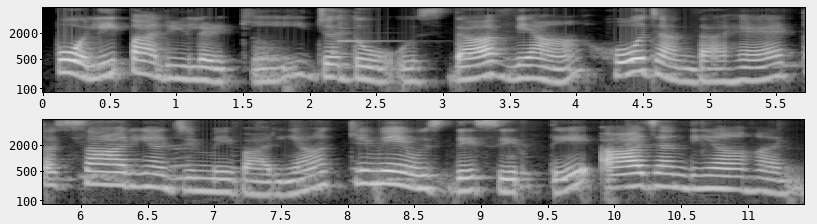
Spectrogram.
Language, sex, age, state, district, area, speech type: Punjabi, female, 45-60, Punjab, Ludhiana, rural, spontaneous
